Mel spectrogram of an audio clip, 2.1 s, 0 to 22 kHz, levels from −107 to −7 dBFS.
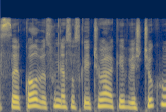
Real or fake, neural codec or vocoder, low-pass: real; none; 10.8 kHz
